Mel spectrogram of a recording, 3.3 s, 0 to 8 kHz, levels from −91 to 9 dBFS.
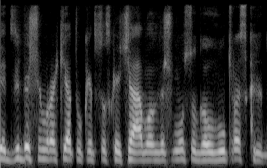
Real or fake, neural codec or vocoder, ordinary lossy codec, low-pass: fake; autoencoder, 48 kHz, 32 numbers a frame, DAC-VAE, trained on Japanese speech; MP3, 64 kbps; 7.2 kHz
